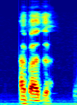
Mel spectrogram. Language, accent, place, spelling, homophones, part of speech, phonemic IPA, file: French, France, Lyon, abades, abade / abadent, verb, /a.bad/, LL-Q150 (fra)-abades.wav
- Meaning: second-person singular present indicative/subjunctive of abader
